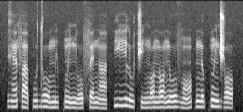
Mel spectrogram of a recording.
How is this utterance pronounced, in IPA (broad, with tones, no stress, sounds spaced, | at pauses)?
ɣ ɛ̃˧ f a˨ p u˦ d oː˦˨ m i˨ kʷ ĩ˨ ɲ oː˨ f ɛ˧ n ã˨ | j iː˦ l u˨ t͡ʃ i˨ ŋ ɔ˧ n ɔ˧ n oː˦ v ɔ̃˨˦ | n ə˧ kʷ ĩ˧ d͡ʒ ɔ˨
